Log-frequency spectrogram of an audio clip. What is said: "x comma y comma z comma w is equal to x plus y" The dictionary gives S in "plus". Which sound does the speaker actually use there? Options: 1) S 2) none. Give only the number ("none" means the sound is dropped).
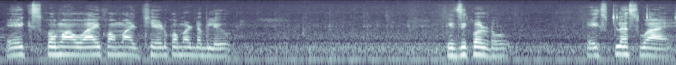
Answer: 1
